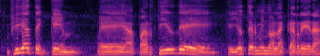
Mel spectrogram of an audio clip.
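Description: With ordinary pitch variation, the man talks in a plain, everyday voice. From Mexico, Mexico City. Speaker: author. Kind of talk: radio interview.

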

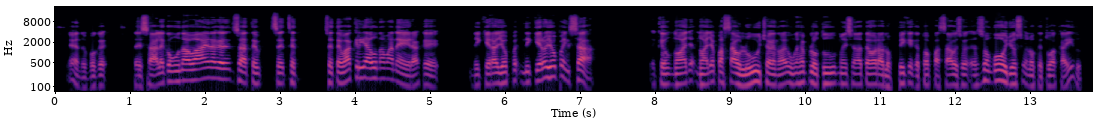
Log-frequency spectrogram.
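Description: A man with an ordinary speaking voice talks at a medium pitch with ordinary pitch variation, in a dry, close sound with no echo. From Dominican Republic, Santo Domingo. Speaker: podcast host. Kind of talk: casual chat.

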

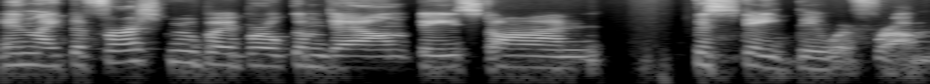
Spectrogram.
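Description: A woman has a plain, everyday voice at a medium pitch with ordinary pitch variation and a moderate pace. The sound is dry and close with no echo. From Massachusetts, Boston area. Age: 40s. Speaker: author and dating coach. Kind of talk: casual interview.

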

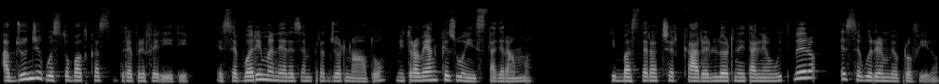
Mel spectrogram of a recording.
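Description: In an unremarkable speaking voice, a woman talks at a fairly quick pace and fairly low pitch with ordinary pitch variation, on a very clean recording with a silent background and a dry, close sound with no echo. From Rome, Italy. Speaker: Italian language teacher and podcaster. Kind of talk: scripted podcast monologue for language learners. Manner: clear and measured.

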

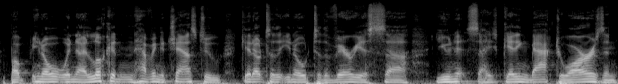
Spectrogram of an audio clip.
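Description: A man talks at a fairly quick pace with a fairly low pitch, a slightly mellow tone and fairly even intonation.

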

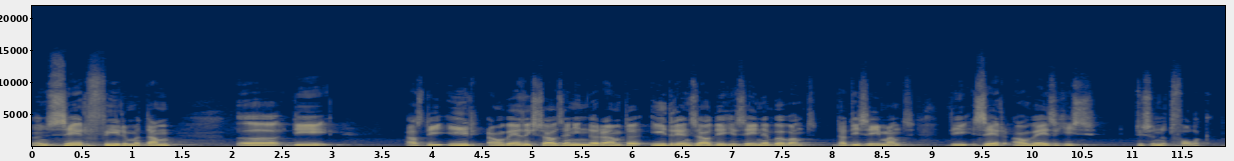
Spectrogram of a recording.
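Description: Speaking at a fairly slow pace, a man keeps a very even loudness with a medium pitch and ordinary pitch variation, with audible room echo. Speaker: storyteller. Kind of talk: live storytelling. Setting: stage with audience.

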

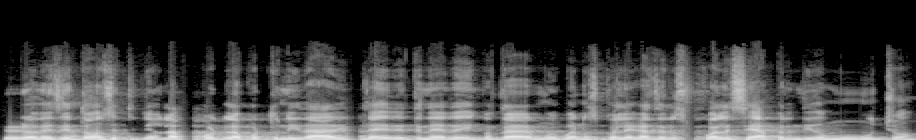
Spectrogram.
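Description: A man with a Mexican accent speaks at a medium pitch in a dark, mellow tone. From Mexico. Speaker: classical guitarist. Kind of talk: casual interview. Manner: hesitant, many fillers and repetitions.

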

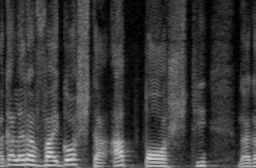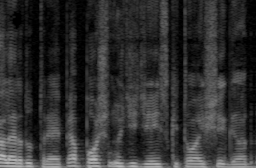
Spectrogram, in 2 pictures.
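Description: At a moderate pace, a man talks with a fairly high pitch and ordinary pitch variation. His is an unremarkable speaking voice. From Sergipe, Brazil. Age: 30s. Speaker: podcast host. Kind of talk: casual chat.

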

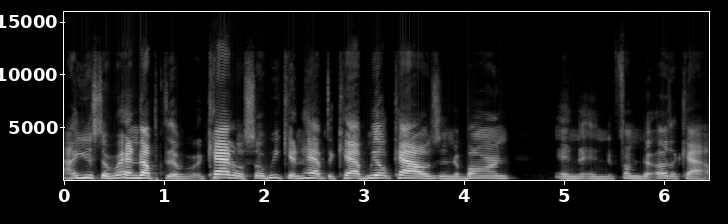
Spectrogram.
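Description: In a very clean recording with a silent background, a woman speaks with a bright, sharp tone and ordinary pitch variation. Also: moderate pace. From Chicago. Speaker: author and former wife of a boxing champion. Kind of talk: interview.

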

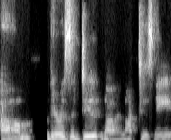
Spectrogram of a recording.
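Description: A woman with an American accent speaks in an ordinary speaking voice, with a medium pitch and ordinary pitch variation. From central Massachusetts. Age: 40s. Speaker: psychic and energy healer. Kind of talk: interview.

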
